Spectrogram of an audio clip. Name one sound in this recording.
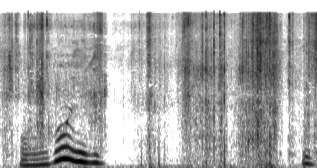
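Dry leaves rustle and crackle under a hand.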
